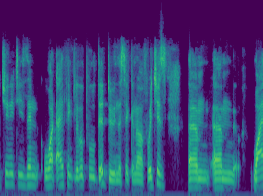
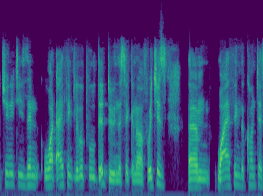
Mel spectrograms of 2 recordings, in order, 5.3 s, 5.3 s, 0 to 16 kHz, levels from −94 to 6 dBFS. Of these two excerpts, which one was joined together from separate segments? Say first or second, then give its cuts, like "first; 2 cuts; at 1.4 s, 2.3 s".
second; 1 cut; at 4.2 s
